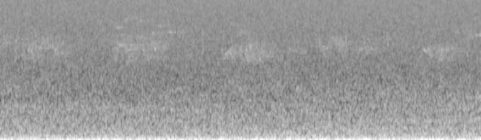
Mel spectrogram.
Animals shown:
Red-eyed Vireo (Vireo olivaceus)

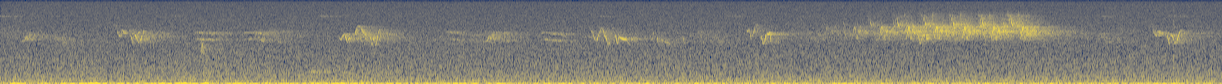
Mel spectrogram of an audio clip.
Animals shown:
Brown Creeper (Certhia americana), Ovenbird (Seiurus aurocapilla), Blue Jay (Cyanocitta cristata), Red-eyed Vireo (Vireo olivaceus)

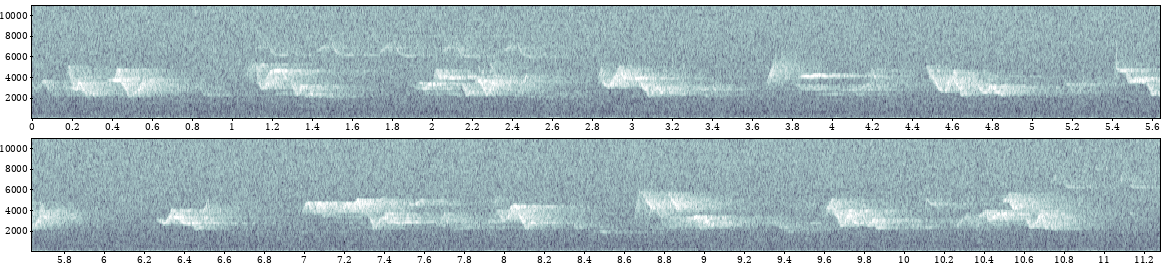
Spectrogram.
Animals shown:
Black-and-white Warbler (Mniotilta varia), Red-eyed Vireo (Vireo olivaceus)

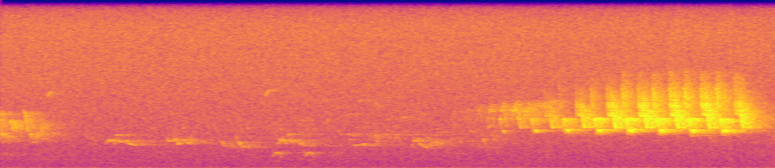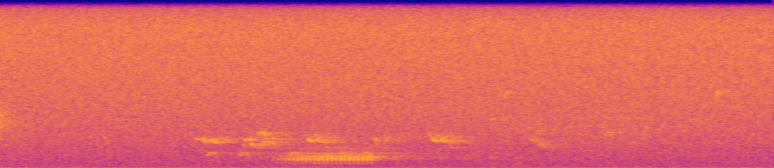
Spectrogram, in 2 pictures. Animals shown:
American Robin (Turdus migratorius), Hairy Woodpecker (Dryobates villosus), American Crow (Corvus brachyrhynchos), Black-throated Blue Warbler (Setophaga caerulescens), Ovenbird (Seiurus aurocapilla), Mourning Warbler (Geothlypis philadelphia)

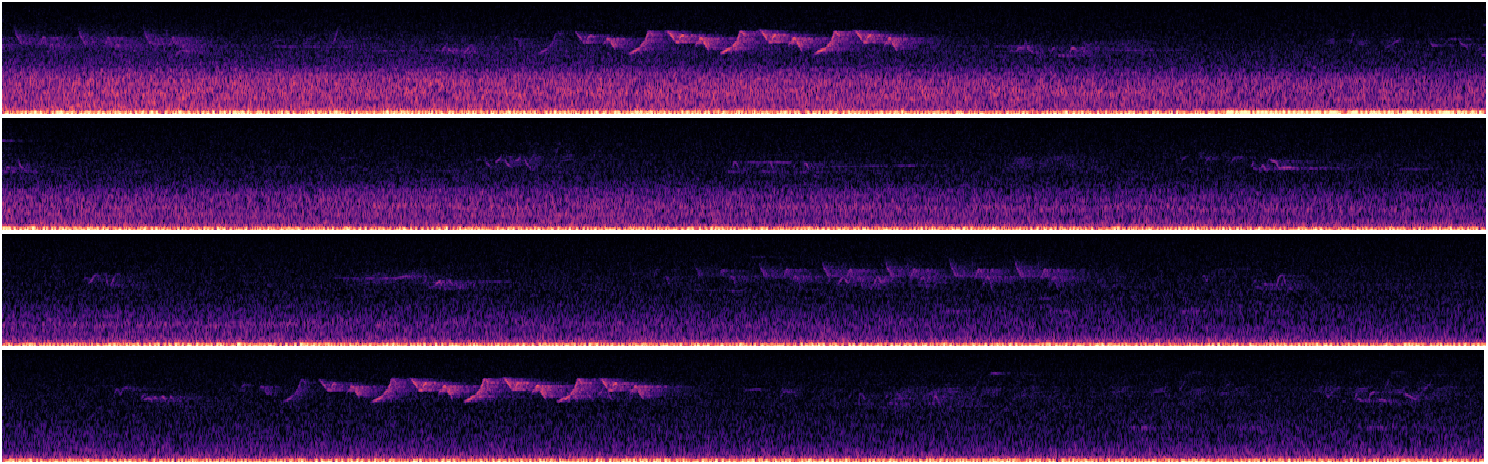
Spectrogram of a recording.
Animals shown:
Red-eyed Vireo (Vireo olivaceus), American Crow (Corvus brachyrhynchos), Common Yellowthroat (Geothlypis trichas), Black-capped Chickadee (Poecile atricapillus), Ovenbird (Seiurus aurocapilla)

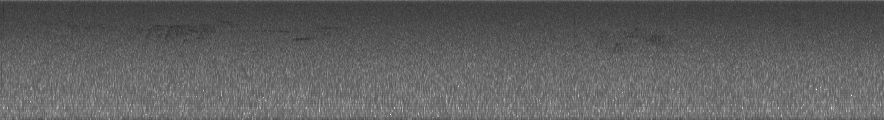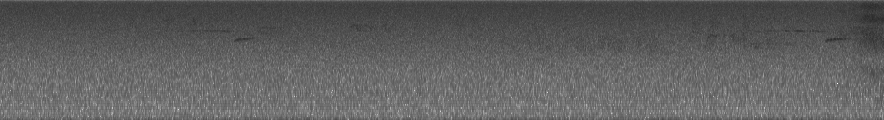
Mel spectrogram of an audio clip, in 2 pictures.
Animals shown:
American Redstart (Setophaga ruticilla), Ovenbird (Seiurus aurocapilla), Black-throated Green Warbler (Setophaga virens), Magnolia Warbler (Setophaga magnolia)

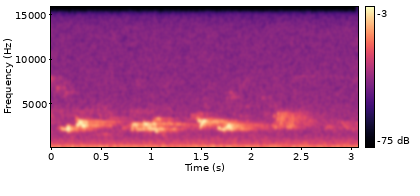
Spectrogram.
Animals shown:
American Robin (Turdus migratorius)

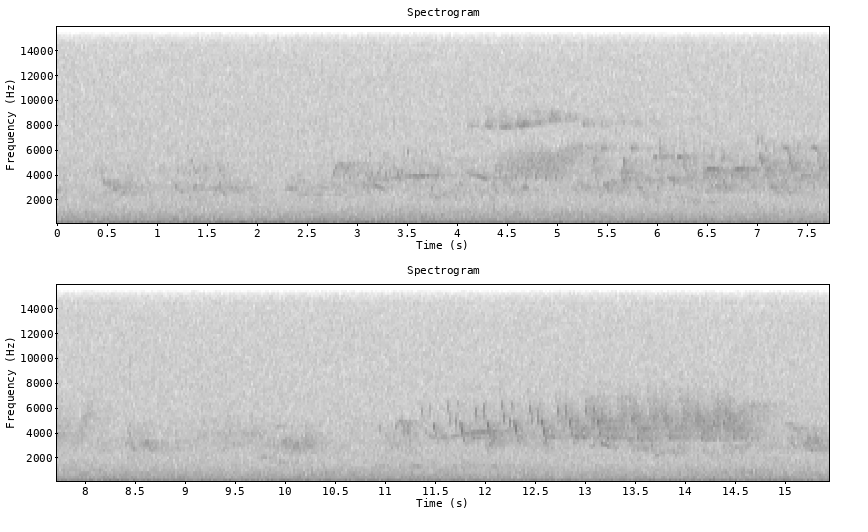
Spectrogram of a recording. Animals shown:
Blackpoll Warbler (Setophaga striata), Black-throated Blue Warbler (Setophaga caerulescens), Eastern Wood-Pewee (Contopus virens), Indigo Bunting (Passerina cyanea), Red-eyed Vireo (Vireo olivaceus), Ovenbird (Seiurus aurocapilla), Chestnut-sided Warbler (Setophaga pensylvanica)

